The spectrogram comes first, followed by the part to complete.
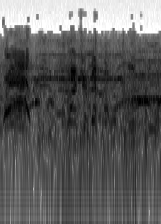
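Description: Riders on the Big Thunder Mountain Railroad mine-train roller coaster shouting and yelling, over the steady noise of the moving train.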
